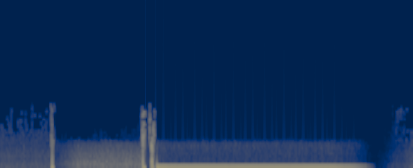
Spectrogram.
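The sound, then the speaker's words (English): Telephone dial tone on a line after a caller dropped: a couple of sharp clicks, then a steady, even tone holding for about two seconds before it cuts off. “we just lost our caller”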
